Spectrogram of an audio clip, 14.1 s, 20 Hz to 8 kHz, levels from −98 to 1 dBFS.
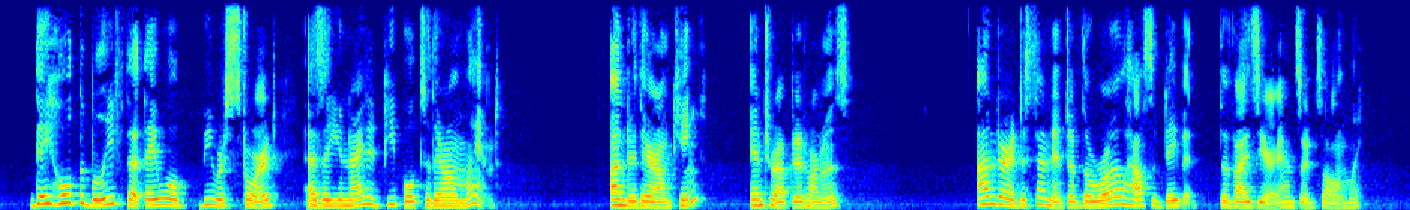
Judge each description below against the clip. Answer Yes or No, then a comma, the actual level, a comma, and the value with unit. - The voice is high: Yes, high, 215 Hz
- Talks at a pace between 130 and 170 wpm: Yes, average, 155 wpm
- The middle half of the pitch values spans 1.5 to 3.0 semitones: No, average, 3.9 semitones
